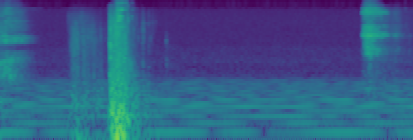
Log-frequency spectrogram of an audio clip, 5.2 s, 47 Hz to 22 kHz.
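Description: A character in Digital Devil Saga 2 bangs on delicate glass. A few dull, hollow thuds sound, with the strongest blow early, then a quieter knock a few seconds later over a low, steady hum.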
